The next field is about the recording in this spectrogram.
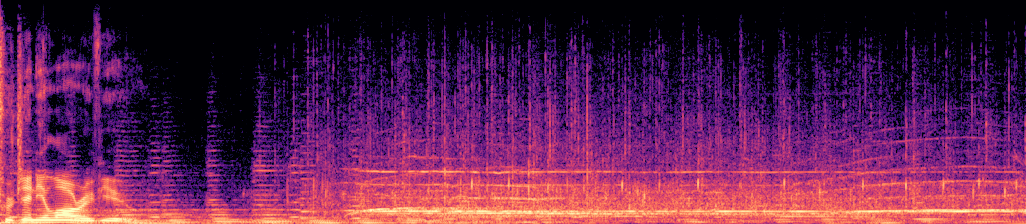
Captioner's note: uplifting music; group applauding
